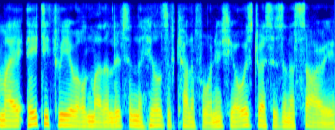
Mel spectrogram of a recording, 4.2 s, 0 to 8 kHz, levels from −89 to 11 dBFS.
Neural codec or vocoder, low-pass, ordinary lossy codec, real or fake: codec, 44.1 kHz, 7.8 kbps, DAC; 7.2 kHz; Opus, 64 kbps; fake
